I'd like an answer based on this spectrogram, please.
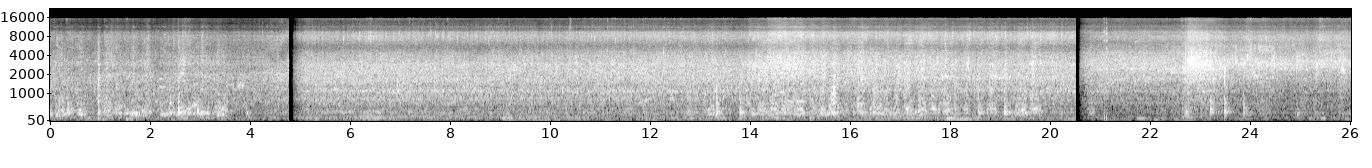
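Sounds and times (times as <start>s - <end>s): metal spatula stirring in wok: 0.0s - 4.6s, 12.6s - 21.2s, 22.4s - 26.0s
paste sizzling in oil: 0.0s - 26.0s.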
